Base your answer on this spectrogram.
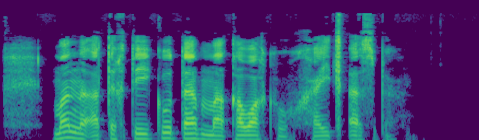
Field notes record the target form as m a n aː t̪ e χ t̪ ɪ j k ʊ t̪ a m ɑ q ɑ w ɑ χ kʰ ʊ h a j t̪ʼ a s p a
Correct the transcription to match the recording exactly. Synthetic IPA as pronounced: m a n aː t̪ e χ t̪ ɪ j k ʊ t̪ a m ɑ q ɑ w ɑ χ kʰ ʊ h a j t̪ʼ a s p a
